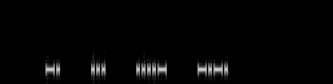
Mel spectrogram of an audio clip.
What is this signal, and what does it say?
Morse code, heard as a keyed tone, about 46 wpm, spaced as for 21 wpm, 700 Hz. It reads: NS4C
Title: USA Call Signs - 4 Characters - 4x Character Spacing - 45wpm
